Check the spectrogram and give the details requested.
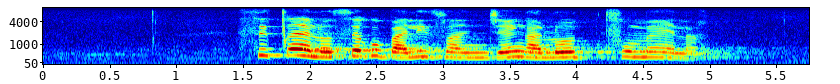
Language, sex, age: Swati, female, 20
